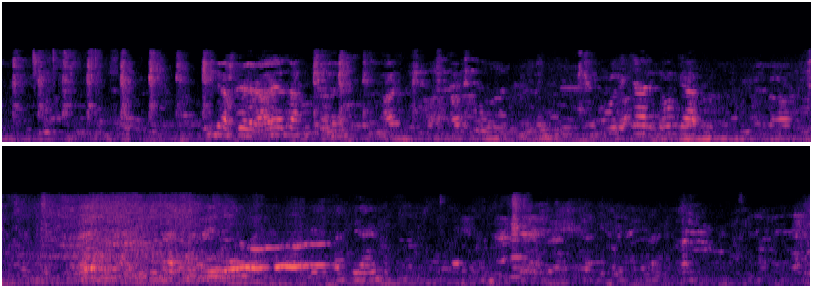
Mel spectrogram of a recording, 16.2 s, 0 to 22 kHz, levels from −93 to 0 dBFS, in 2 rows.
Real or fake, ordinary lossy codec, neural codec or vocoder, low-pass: fake; MP3, 24 kbps; codec, 16 kHz, 6 kbps, DAC; 5.4 kHz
